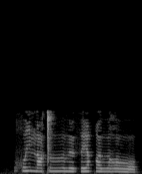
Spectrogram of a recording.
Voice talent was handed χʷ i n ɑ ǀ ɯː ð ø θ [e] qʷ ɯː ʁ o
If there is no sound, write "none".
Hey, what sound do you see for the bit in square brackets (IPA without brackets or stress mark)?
e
